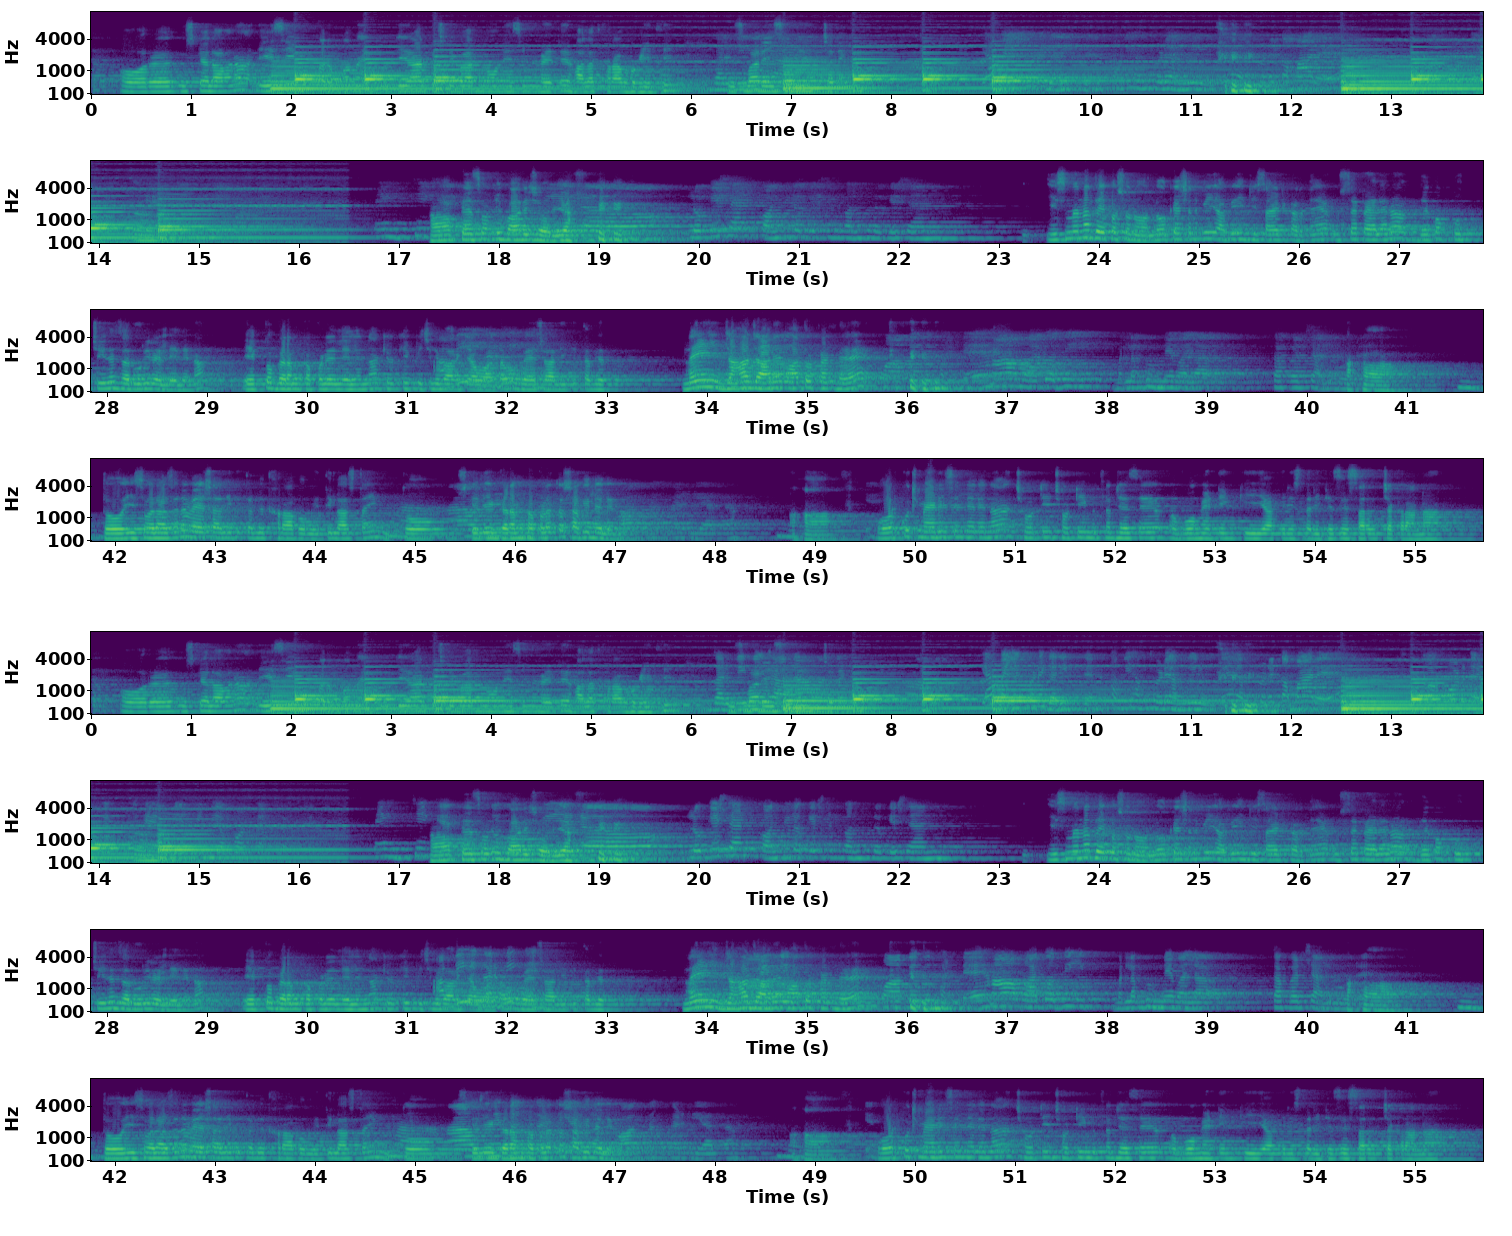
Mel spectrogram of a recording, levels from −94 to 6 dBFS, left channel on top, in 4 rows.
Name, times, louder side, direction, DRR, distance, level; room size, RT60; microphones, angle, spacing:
voice 1, 0.3-5.9 6.4-7.8 11.4-11.8 14.3-14.6 17.3-18.7 19.0-19.3 23.5-29.0 29.4-33.0 33.8-35.7 36.0-36.4 40.6-40.9 41.9-47.1 48.7-49.2 49.6-55.2, left 1 dB, 25° left, 7 dB, 1.3 m, -30 dB
sound 1, 1.8-5.9 6.9-11.3 12.2-16.5, left 1 dB, 10° left, 0.5 m, -25 dB
voice 2, 6.1-7.6 8.1-11.5 11.9-12.8 13.3-16.2 16.7-17.6 17.9-19.6 19.9-22.5 31.3-32.4 33.8-34.8 35.8-37.8 38.1-39.1 39.7-40.7 41.5-42.0 44.7-48.3 48.6-49.1 49.5-49.7 54.0-54.1, right 2 dB, 80° right, 2 dB, 2.2 m, -39 dB
20.5 x 16.0 x 9.3 m, 2.3 s
head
